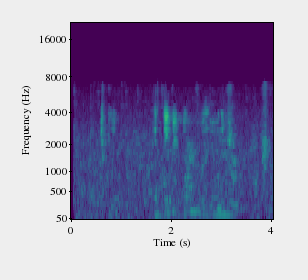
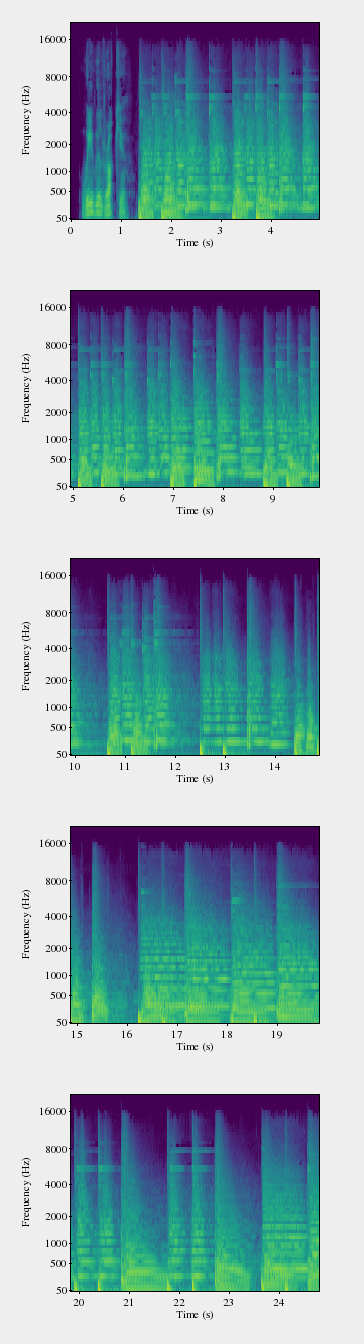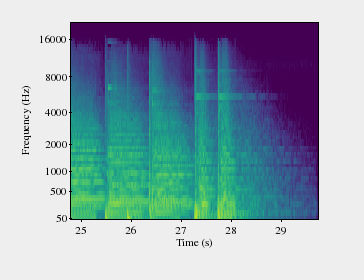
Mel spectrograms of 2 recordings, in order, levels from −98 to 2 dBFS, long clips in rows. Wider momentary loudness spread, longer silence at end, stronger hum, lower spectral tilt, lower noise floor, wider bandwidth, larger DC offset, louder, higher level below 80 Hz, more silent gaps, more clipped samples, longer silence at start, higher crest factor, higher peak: first, 28 LU vs 7 LU; second, 0 s vs 1.1 s; neither; second, 1 dB/octave vs -6 dB/octave; about the same, -63 dBFS vs -64 dBFS; second, 7.4 kHz vs 14.5 kHz; neither; second, -39 LUFS vs -21 LUFS; second, -72 dBFS vs -28 dBFS; neither; neither; second, 0.05 s vs 0.2 s; first, 32 dB vs 18 dB; second, -14 dBFS vs -2 dBFS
